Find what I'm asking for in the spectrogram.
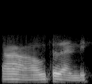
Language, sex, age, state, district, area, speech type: Telugu, male, 30-45, Andhra Pradesh, Srikakulam, urban, conversation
